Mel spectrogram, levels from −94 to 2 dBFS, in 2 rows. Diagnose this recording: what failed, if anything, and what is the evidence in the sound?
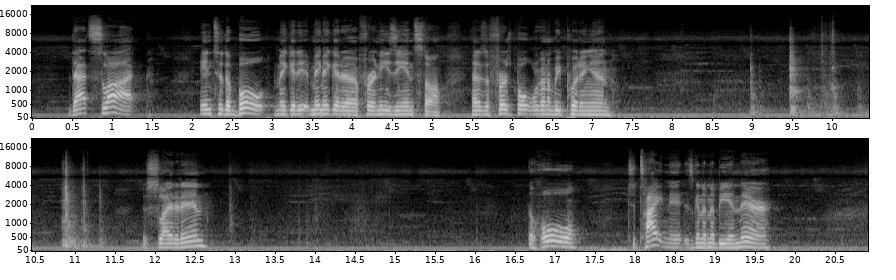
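The failure is overlapping chunks, in the buffering or chunked-processing stage. At 3.61 s and again at 18.91 s, a short stretch of about 100 ms plays twice. Each join gives a brief stutter or click. The audio was handled in blocks of about 5 s. Each new block began slightly before the previous one ended, so the overlapped 100 ms was output twice instead of being trimmed.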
